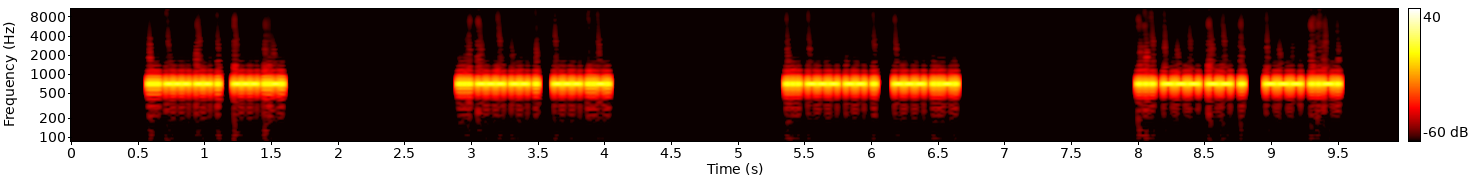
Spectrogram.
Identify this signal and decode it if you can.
Morse code, heard as a keyed tone, about 62 wpm, 700 Hz. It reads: SOME OF SOME OF SOME OF SOME OF
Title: Speed-Racing - Sets of 2 Words 50wpm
